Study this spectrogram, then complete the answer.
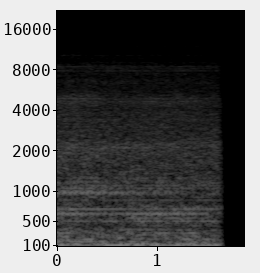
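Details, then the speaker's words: Clutch motor on an industrial sewing machine running, compared with a Canine HM-750T servo motor that stayed under 61 dB background: steady loud hum with faint constant whine, cutting off cleanly; clutch motor raises noise to 75 dB. "the background noise is 61 db after turning on the servo motor the noise did not increase that means the noise of servo motor is lower than the background noise"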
